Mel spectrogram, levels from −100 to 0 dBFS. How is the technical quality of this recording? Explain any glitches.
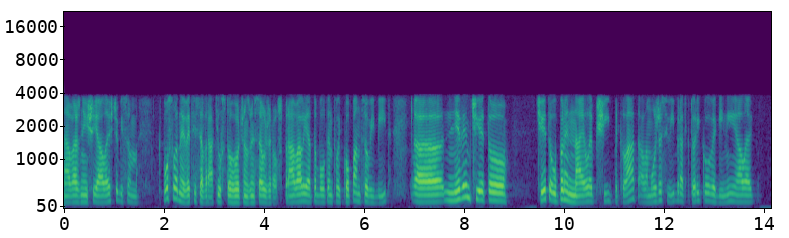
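One glitch stands out in this telephone-band speech, which has nothing above about 3.7 kHz. At 11.07 s, between "je to úplne najlepší" and "ale môže si vybrať", there is a CD skip: the laser jumped to another turn of the disc's spiral, so playback mutes for roughly two milliseconds, ticks, and resumes from a different point.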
